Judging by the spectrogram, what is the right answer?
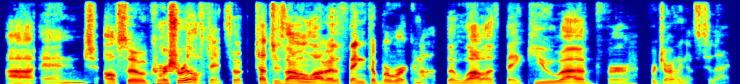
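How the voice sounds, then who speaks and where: A man hosting a podcast, introducing his guest in a relaxed way with a lot of "uh" fillers. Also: mid-range voice, dry recording. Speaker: podcast host. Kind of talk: casual interview hosting.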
